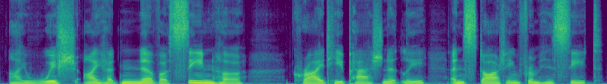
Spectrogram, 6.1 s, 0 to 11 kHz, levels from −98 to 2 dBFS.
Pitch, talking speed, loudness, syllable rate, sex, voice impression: 180 Hz, 150 wpm, -18 LUFS, 4.1 syllables/s, female, very feminine, very adult-like, middle-aged, thin, tensed, powerful, bright, slightly hard, very clear, fluent, slightly cute, cool, very intellectual, very refreshing, sincere, calm, slightly friendly, reassuring, unique, elegant, slightly wild, very lively, strict, intense, slightly sharp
